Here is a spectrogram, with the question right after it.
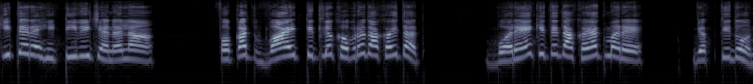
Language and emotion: Goan Konkani, angry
